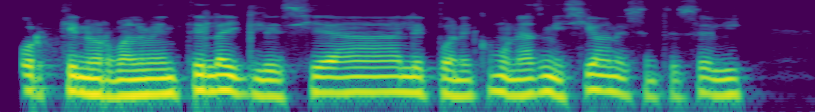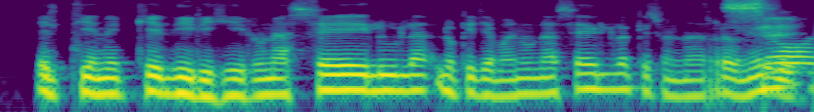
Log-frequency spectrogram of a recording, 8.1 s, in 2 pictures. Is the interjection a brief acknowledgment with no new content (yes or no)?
yes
